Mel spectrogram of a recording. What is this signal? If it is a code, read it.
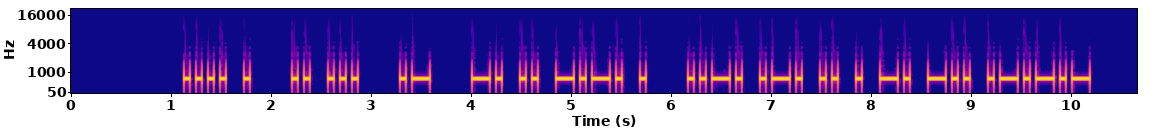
Morse code, heard as a keyed tone, about 20 wpm, 700 Hz. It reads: HE IS A NICE FRIEND.
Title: Sentences from Top 1100 Words 20wpm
